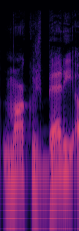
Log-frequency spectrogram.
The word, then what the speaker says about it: Marcus Berg: Werd Marcus Berry ook altijd zo in Zweden genoemd? – Ja, want zo spreek je zijn naam uit in het Zweeds.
